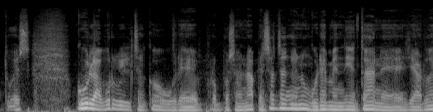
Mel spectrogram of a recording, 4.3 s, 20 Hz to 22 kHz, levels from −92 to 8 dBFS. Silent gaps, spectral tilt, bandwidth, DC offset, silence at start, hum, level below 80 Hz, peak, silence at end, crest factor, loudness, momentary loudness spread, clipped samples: none; -7 dB/octave; 13.5 kHz; under 0.1%; 0.05 s; none; -52 dBFS; -14 dBFS; 0 s; 16 dB; -30 LUFS; 12 LU; under 0.1%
